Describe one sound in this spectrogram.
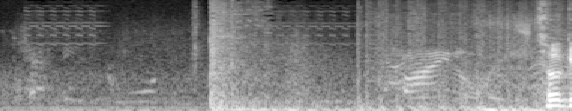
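A rifle shot cracks loudly and echoes.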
